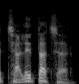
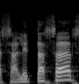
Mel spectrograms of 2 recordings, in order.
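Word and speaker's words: Čaleta-Car: y efectivamente al final de su propia boca ya sabemos que se dice Chaleta Char, porque claro, se escribe Caleta Car, hay quien decía Saleta Sar, Saleta Char, Chaleta Sar, pues se dice Chaleta Char, por lo menos pronunciado en croata.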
